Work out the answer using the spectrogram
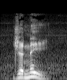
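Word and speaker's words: Jeanne: Her first name pronounced Jeanie. Okay, I'm mispronouncing it myself.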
